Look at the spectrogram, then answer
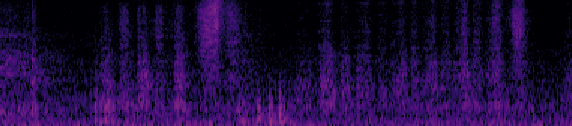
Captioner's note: pencil scratching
